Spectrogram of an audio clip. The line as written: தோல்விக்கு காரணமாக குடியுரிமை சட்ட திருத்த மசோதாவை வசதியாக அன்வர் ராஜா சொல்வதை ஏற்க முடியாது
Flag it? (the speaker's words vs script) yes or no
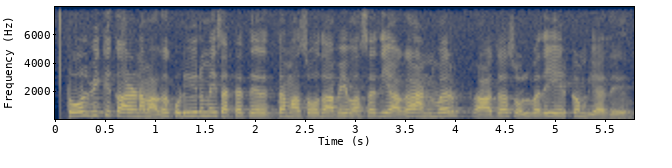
no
